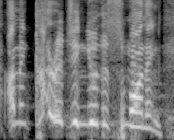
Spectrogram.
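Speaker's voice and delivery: normal talking voice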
